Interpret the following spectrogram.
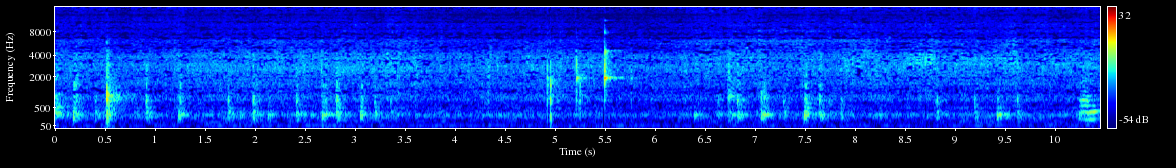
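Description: Wooden spatula stirring and scraping thick grated beetroot in a nonstick frying pan, with scattered knocks of the spatula against the pan over a faint sizzle. The sharpest knocks come about half a second in and twice around five seconds in.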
